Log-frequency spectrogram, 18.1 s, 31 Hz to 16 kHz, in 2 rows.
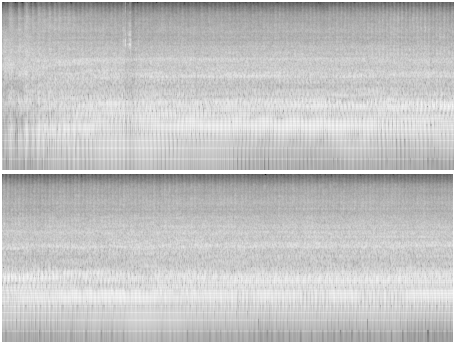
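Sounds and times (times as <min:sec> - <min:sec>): motorcycle engine idling: 0:00.0 - 0:18.0.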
